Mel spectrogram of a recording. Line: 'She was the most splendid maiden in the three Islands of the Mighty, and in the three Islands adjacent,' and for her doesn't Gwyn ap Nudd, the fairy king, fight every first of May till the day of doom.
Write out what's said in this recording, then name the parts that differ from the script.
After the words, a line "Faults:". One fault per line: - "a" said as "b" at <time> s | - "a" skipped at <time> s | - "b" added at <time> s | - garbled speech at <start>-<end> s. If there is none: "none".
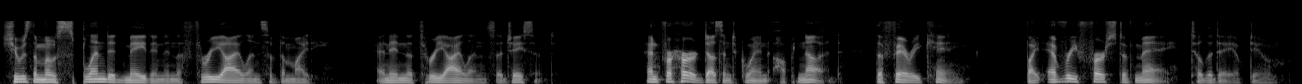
'She was the most splendid maiden in the three Islands of the Mighty, and in the three Islands adjacent,' and for her doesn't Gwyn ap Nudd, the fairy king, fight every first of May till the day of doom.
Faults:
none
